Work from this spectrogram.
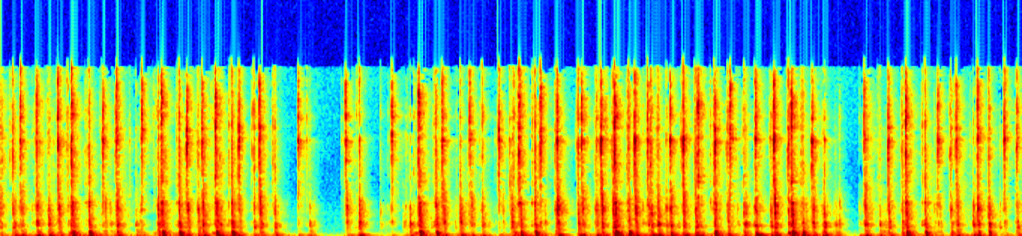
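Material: Plastic.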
